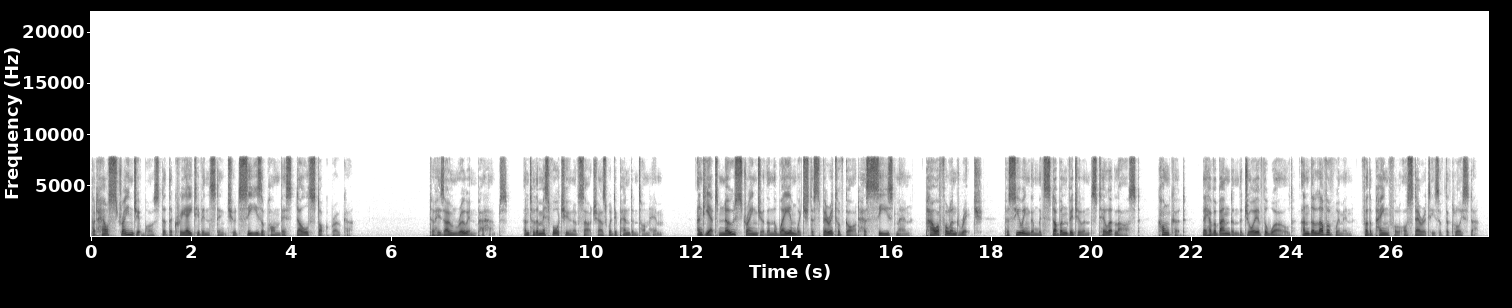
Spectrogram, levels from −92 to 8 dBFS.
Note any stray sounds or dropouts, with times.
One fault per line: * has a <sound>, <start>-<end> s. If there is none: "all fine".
all fine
